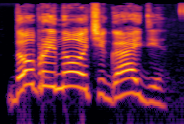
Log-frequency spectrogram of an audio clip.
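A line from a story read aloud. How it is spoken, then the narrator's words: Shouted farewell, young shepherd. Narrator (Russian): крикнул, прощаясь, пастушок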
